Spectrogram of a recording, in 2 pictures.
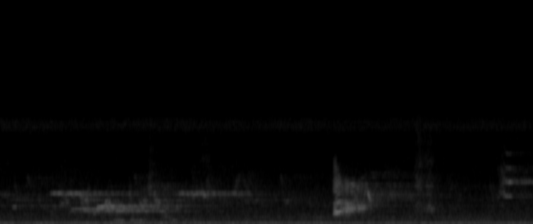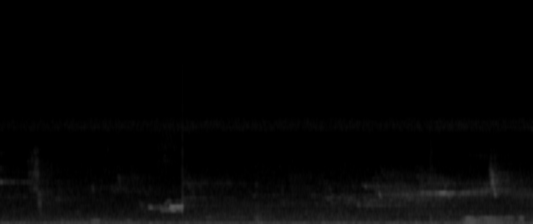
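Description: Birds chirping against steady outdoor background noise, with the loudest call, a quick sweeping trill, about three and a half seconds in and a shorter call near seven seconds.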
